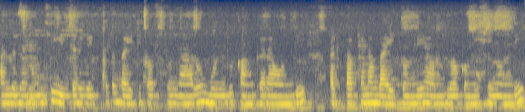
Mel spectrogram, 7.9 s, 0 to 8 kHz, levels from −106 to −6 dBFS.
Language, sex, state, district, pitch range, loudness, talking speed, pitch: Telugu, female, Andhra Pradesh, Chittoor, 155-170 Hz, -18 LUFS, 120 wpm, 160 Hz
